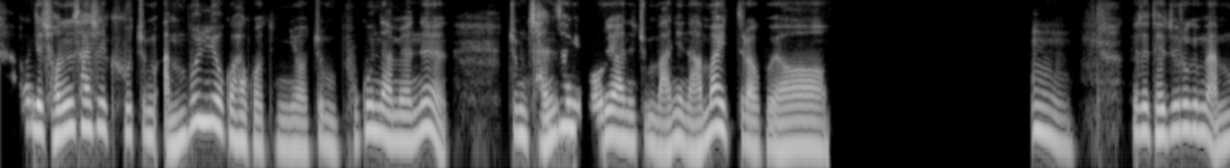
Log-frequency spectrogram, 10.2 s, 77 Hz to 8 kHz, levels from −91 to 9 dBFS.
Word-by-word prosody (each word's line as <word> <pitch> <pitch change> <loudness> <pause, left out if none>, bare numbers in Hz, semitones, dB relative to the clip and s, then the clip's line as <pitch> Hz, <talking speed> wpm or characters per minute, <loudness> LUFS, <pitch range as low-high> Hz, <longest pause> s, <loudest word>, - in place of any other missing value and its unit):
어 - - -25
근데 230 -2 +4
저는 200 +4 +4
사실 235 -1 +1
그거 200 0 -6
좀 185 -2 -4
안 150 +5 +2
보려고 260 -7 +3
하거든요. 145 -4 -2
좀 145 -1 -5
보고 175 - -2
나면은 180 +3 +1 0.5
좀 200 -2 0
잔상이 190 +10 +2
머리 155 +8 +1
안에 175 -3 +2
좀 160 - -5
많이 140 +6 0
남아있더라요. 145 - 0 1.7
음. 180 -10 -1 0.5
그래서 210 -1 0
되도록이면 210 +1 +1
안 155 0 -1
180 Hz, 300 characters per minute, -20 LUFS, 150-215 Hz, 1.7 s, 근데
